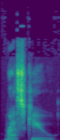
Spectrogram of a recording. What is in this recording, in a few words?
"rescue", English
